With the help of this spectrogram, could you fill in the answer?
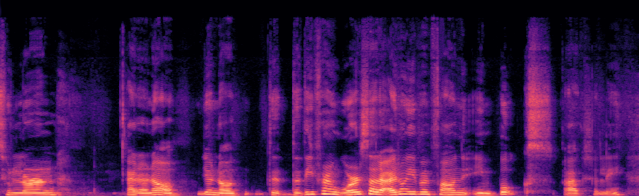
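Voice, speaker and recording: Lively intonation marks a woman's fairly high voice with an Ecuadorian accent. She speaks at a fairly slow pace in a very clean recording with a silent background. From Ecuador, Quito. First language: Spanish. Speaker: vlogger on retiring in Ecuador. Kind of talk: casual talk to camera.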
